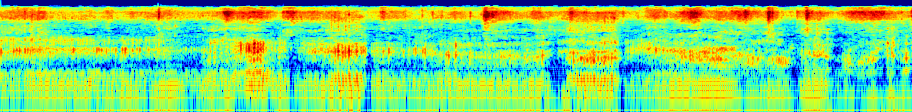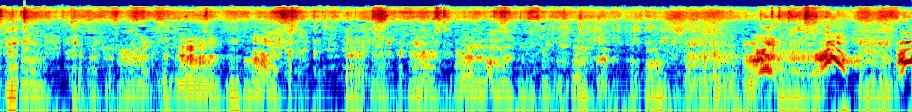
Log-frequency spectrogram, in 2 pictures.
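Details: Two female Sarplaninac dogs play-fighting roughly, giving low, rumbling growls mixed with scuffling and short bark-like bursts throughout, with a few sharper higher yelps near the end.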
